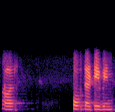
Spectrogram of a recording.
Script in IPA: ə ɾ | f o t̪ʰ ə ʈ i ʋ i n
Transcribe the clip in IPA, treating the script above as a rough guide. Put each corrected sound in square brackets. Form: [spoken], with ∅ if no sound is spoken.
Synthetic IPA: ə ɾ | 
